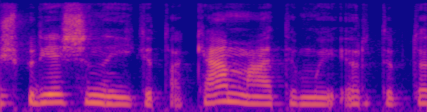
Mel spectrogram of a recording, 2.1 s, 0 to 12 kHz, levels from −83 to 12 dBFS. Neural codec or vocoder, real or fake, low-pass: vocoder, 44.1 kHz, 128 mel bands every 512 samples, BigVGAN v2; fake; 10.8 kHz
